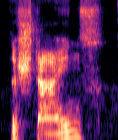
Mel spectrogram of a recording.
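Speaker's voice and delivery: little put-on German accent, slight and soft. Naming a vampire novel series by title, with a little German accent. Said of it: "I like the little German accent thrown on there".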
